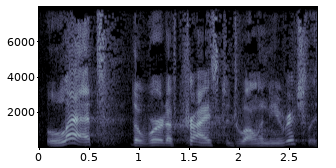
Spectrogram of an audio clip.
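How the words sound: The stress falls on the word 'let'. We have a choice to allow it. "So that tells us, let. I have a choice in this"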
